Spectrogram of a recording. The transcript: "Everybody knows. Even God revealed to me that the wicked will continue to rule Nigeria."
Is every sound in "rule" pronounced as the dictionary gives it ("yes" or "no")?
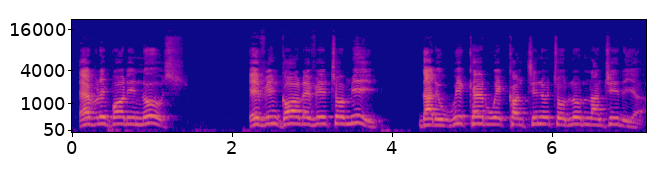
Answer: no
